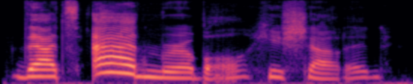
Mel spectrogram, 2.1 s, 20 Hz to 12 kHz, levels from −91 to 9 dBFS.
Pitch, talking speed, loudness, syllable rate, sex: 230 Hz, 115 wpm, -17 LUFS, 4.4 syllables/s, female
